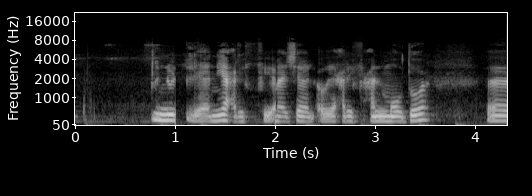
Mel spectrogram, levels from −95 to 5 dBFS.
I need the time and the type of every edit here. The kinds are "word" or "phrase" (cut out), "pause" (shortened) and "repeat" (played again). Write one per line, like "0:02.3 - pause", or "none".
0:01.0 - phrase
0:02.0 - word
